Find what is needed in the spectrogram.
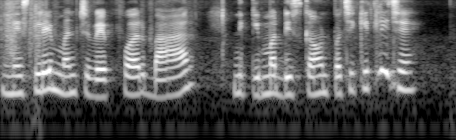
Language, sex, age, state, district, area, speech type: Gujarati, female, 30-45, Gujarat, Surat, urban, read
